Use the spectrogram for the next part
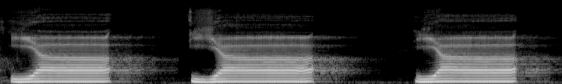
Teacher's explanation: The origin of these two letters is middle of the tongue will touch to roof of the mouth. This is the middle part of the tongue and it will go touch roof of the mouth.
